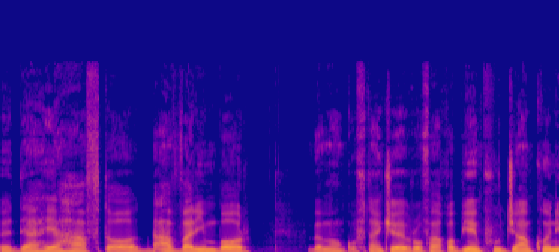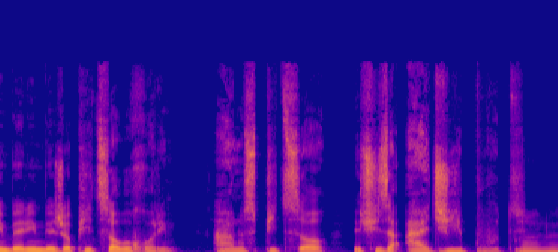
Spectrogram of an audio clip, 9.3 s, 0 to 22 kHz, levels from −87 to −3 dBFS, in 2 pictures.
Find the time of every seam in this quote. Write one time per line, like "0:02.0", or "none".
0:01.3
0:06.3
